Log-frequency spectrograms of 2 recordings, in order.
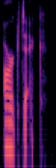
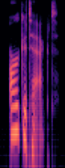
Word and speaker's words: arctic: The target word is arctic, but because of a severe vowel shift and palatalization, the speaker actually says a completely different word, architect.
